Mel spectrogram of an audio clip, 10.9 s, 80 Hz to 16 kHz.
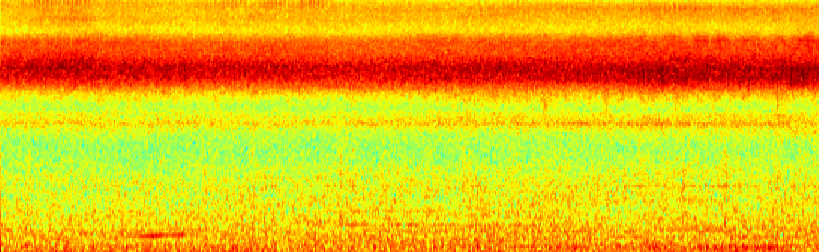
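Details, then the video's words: Summer cicadas in a suburban Nisshin city neighborhood near Nagoya, Aichi, Japan, 2 PM on 28 July 2021, during a street walk: a steady high hissing drone with no breaks, over a low rumble of footsteps and wind. "Summer Cicadas Sounds"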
